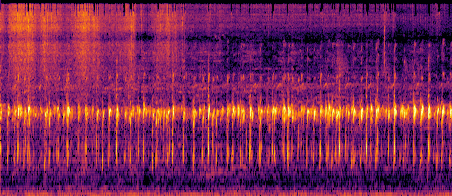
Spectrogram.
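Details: Several frogs croaking in a semi-humid rural pasture, natural sound only: quick trains of sharp, ticking croaks repeat and overlap without pause, with a faint low hum beneath.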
